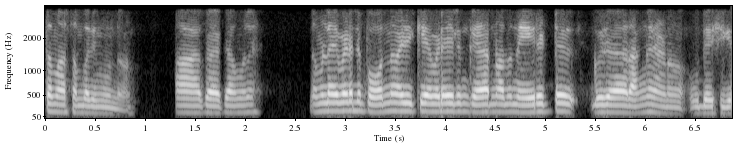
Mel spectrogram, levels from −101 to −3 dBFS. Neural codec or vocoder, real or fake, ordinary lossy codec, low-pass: none; real; none; 3.6 kHz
